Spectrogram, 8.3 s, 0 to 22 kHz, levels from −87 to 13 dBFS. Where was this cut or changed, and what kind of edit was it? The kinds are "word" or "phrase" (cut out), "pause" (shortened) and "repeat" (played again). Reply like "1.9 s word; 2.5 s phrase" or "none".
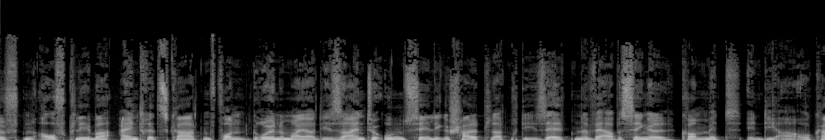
3.8 s phrase; 5.1 s phrase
